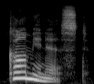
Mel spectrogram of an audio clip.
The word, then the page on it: communist: kάmjunist; コォミュニスト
